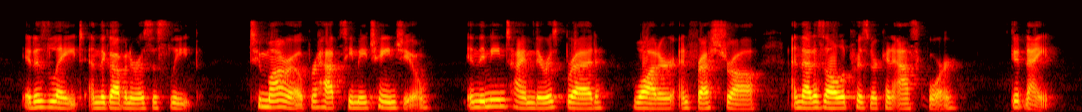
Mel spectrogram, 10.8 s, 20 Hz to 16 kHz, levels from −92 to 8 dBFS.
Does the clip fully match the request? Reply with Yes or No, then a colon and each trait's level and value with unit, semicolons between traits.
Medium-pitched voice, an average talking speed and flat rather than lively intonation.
Yes: medium, 175 Hz; average, 190 wpm; narrow, 1.6 semitones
